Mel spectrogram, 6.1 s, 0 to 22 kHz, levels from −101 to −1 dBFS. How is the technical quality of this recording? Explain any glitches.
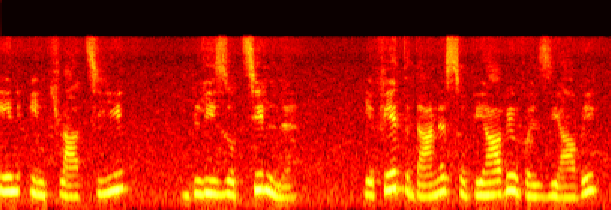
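The recording is compromised by three processing faults: a noise suppressor that pumps the background, plainly audible codec coding, and the suppressor clipping parts of the speech. The room noise itself sits about 15 dB below the speech.

Noise suppressor artifacts run through the whole recording. The suppressor judges frame by frame which bands are steady noise and pulls them down by about 17 dB. Between phrases the background drops away, then rises again under the voice. Unlike codec damage, this comes and goes with the speech.

The Bluetooth LC3 compression is also constant. Nothing is present above 11.5 kHz, and the voice has a breathy, grainy edge where the upper band has been thinned and filled with noise. This is likely LC3 coding in 10 ms frames, which fits a 48 kbps setting. It stays steady rather than pumping with the speech.

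The speech cut by the noise suppressor occurs at 0.29–1.33 s, 1.80–1.95 s, 3.64–4.19 s and 4.59–5.82 s. The suppressor mistook quiet speech for noise and dropped it by up to about 18 dB, for about 850 milliseconds in total. Syllables and word endings sound swallowed, and unlike the background pumping, the voice itself is what fades.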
